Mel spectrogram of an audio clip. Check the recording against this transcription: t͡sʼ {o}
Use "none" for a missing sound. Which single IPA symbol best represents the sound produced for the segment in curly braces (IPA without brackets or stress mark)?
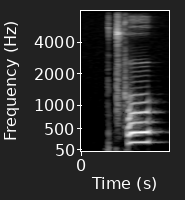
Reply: u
